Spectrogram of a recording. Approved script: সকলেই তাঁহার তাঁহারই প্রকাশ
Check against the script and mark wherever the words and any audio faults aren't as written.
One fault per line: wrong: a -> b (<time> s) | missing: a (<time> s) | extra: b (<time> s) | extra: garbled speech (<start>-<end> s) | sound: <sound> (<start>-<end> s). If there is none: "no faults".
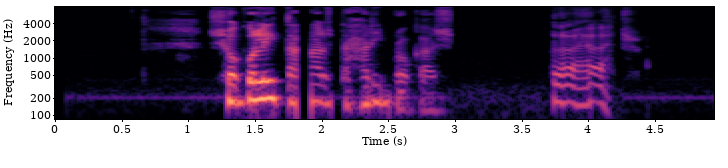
sound: dropout (1.8-1.9 s)
sound: laugh (3.7-4.2 s)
